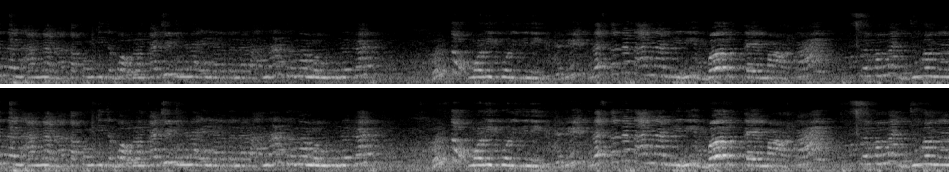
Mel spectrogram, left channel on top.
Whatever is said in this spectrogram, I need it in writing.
Adnan ataupun kita buat ulang kaji mengenai Lieutenant Adnan dengan menggunakan bentuk molekul ini. Jadi Lieutenant Adnan ini bertemakan semangat juang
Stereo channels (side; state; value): left; quieter; 7.3 dB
